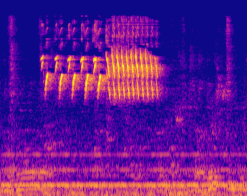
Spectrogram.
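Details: Canary singing a Saira full-start training song for young birds: after a soft start, quick high chirped notes run into a dense, fast rolling trill lasting over a second, then fade into quiet hum.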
